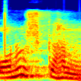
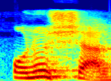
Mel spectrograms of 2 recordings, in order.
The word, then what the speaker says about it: অনুস্বার: আছে পরাশ্রয়ী বর্ণ কোনগুলো অনুস্বার বিসর্গ চন্দ্রের মধ্যে অনুষ্কার না অনুস্বার ঠিক আছে বাংলা ব্যাকরণে পরাশ্রয়ী বর্ণযুক্ত শব্দ কোনগুলো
